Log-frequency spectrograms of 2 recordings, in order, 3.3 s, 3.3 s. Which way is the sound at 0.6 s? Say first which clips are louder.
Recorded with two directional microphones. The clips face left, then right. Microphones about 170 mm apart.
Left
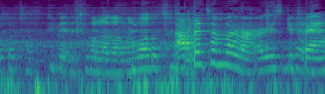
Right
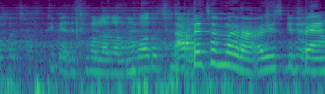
Right 2 dB; 15° right (ahead or behind).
